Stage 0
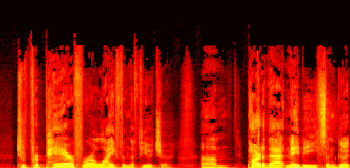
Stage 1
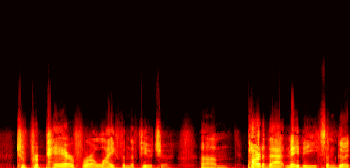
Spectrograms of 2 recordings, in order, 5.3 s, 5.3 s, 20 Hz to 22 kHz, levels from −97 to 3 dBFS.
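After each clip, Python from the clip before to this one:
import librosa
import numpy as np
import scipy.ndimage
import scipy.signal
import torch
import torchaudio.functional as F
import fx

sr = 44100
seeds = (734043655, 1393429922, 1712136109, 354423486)

y = scipy.signal.sosfilt(scipy.signal.cheby1(5, 1.0, 4600.0, 'lowpass', fs=sr, output='sos'), x)
y = fx.low_shelf(y, sr, hz=380.0, db=-7.5)
y = fx.transient(y, sr, attack_db=10, sustain_db=-3)
y = y * librosa.db_to_amplitude(-3.5)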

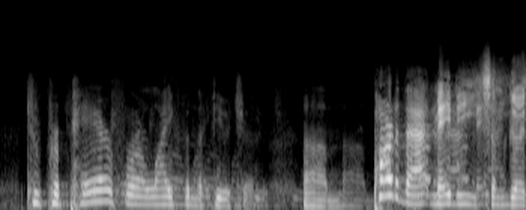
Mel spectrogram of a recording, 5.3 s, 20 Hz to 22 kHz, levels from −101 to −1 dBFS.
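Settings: y = fx.filter_sweep_lowpass(x, sr, from_hz=420.0, to_hz=5700.0, start_s=3.5, end_s=4.78, q=1.3)
y = fx.echo_feedback(y, sr, ms=381, feedback_pct=30, wet_db=-21)
y = y * librosa.db_to_amplitude(-1.0)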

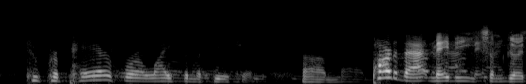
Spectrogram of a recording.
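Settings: y = fx.bass_treble(x, sr, bass_db=-15, treble_db=-12)
y = y * librosa.db_to_amplitude(-2.0)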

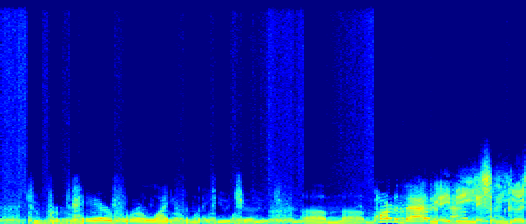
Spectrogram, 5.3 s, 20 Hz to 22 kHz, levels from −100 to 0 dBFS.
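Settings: y = scipy.signal.sosfilt(scipy.signal.butter(2, 130.0, 'highpass', fs=sr, output='sos'), x)
y = fx.auto_swell(y, sr, attack_ms=309.0)
y = fx.env_flatten(y, sr, amount_pct=70)
y = y * librosa.db_to_amplitude(-6.0)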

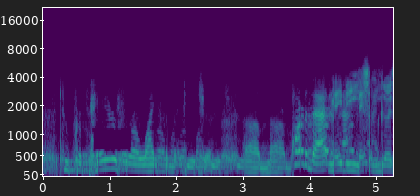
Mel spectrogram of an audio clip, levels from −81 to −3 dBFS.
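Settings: y = fx.spec_erase(x, sr, start_s=0.76, length_s=0.57, low_hz=560.0, high_hz=1200.0)
y = y * librosa.db_to_amplitude(-3.5)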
